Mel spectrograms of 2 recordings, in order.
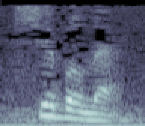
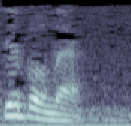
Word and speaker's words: Shibboleth: Then said they unto him, Say now, Shibboleth. And he said, Sibboleth, for he could not frame to pronounce it right.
